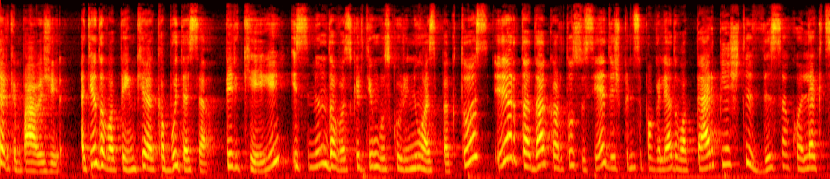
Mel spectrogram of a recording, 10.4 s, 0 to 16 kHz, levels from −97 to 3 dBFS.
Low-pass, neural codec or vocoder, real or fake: 14.4 kHz; vocoder, 48 kHz, 128 mel bands, Vocos; fake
